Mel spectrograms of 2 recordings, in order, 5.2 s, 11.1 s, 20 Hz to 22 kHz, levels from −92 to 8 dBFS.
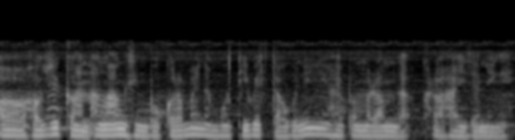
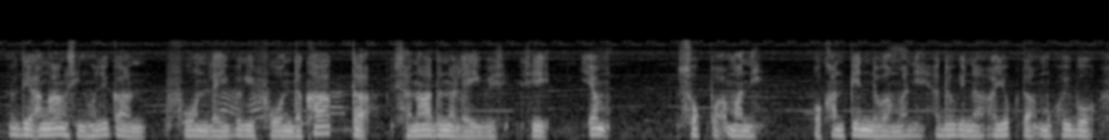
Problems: background sounds at intervals, background conversations at intervals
